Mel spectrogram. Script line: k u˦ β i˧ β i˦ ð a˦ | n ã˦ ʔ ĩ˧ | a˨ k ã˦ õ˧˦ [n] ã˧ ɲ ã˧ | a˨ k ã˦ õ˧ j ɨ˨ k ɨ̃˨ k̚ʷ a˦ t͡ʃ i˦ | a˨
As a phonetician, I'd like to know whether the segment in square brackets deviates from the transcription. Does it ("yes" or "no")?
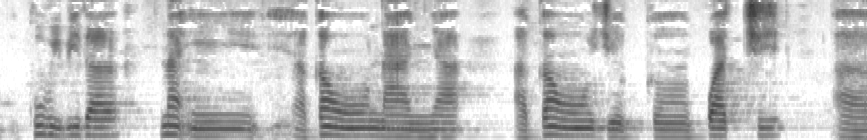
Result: no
